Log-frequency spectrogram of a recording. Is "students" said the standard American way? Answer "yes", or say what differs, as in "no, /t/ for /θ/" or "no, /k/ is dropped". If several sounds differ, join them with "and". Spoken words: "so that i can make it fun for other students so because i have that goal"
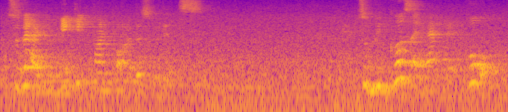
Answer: no, /n/ is dropped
